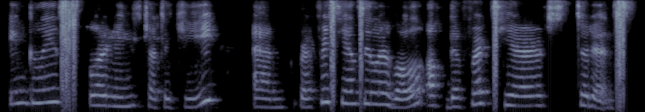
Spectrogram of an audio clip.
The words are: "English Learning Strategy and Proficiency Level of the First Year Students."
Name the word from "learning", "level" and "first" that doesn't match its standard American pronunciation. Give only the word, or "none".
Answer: first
